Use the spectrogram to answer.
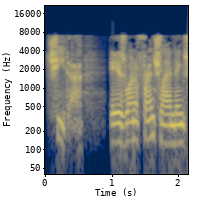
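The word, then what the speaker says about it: Tcheda: a prick of unease Danny cheetah last name pronounced cheetah is one of French landing's 14 full-time rmp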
